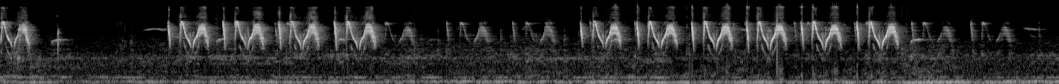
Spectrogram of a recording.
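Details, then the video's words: Prinia song for training birds to sing more often: two long bursts of rapid, high whistles, each note rising and dipping steeply, separated by a short pause, over a faint low background hum. "ciblek gunung mana yang gak tergoda ikut berbunyi"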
